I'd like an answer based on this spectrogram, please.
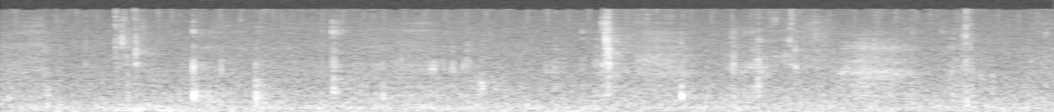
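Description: Near silence with faint, scattered clicks and smacks of a toddler chewing soft finger food with her mouth open.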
